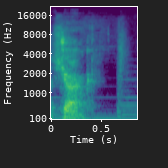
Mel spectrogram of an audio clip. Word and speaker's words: Tjark: Your name is pronounced Tjark, right? Almost. The TJ part of my name, that's pronounced like the ch in chat. Then the arc like Mark. So Tjark. Okay, I see.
